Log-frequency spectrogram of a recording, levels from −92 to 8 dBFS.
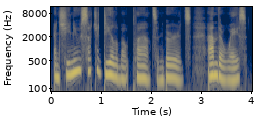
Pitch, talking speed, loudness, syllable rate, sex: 195 Hz, 195 wpm, -22 LUFS, 4.0 syllables/s, female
